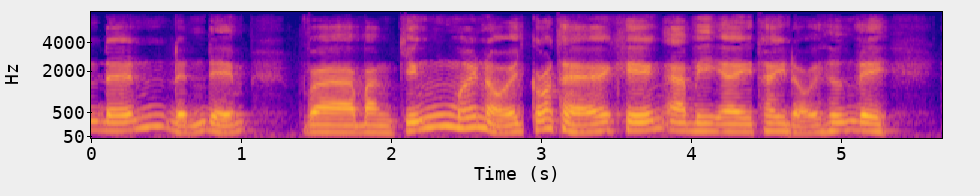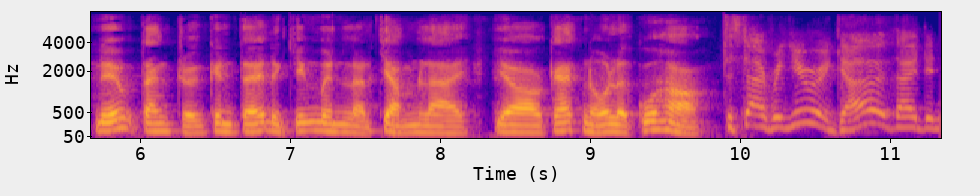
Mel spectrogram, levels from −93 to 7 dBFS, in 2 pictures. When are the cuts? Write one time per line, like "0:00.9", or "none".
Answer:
0:07.5
0:08.3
